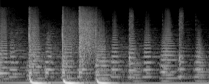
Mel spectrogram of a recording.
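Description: Trombone ensemble playing, with short repeated notes over a deep kick-drum beat, then settling into held brass chords a little past the middle.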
